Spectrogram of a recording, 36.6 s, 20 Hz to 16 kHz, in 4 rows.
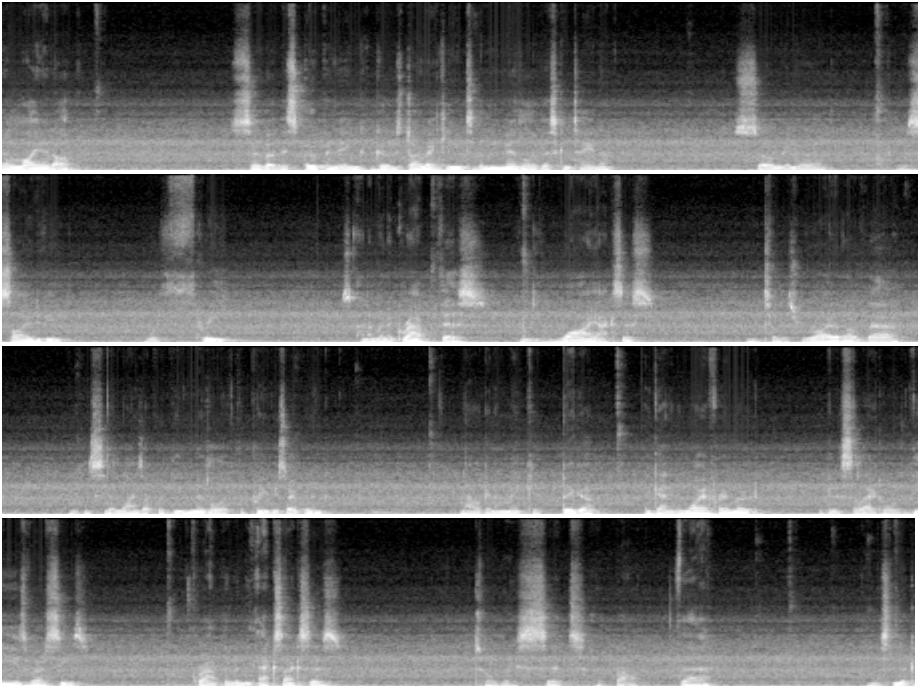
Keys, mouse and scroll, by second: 1.1 z, 4.8 middle click, 8.0-11.0 scroll up 1, 11.8-12.2 scroll down 2, 13.7 g, 18.2 middle click, 19.4-21.3 scroll down 5, 21.4 middle click, 22.7 KP_7, 23.4 scroll up 2, 24.6 click, 26.5 click, 29.2 g, 34.6 middle click, 35.4 Tab, 35.9 middle click, 36.5 z.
